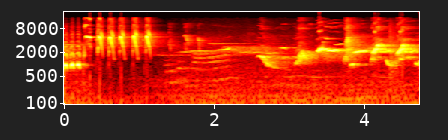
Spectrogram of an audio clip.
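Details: White-rumped shama singing competitively: five loud rhythmic clicking notes, then a soft whistled pause and a run of scratchy rising phrases.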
